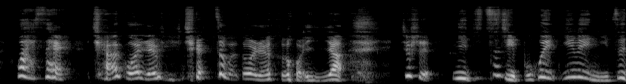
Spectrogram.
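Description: A woman speaks with a Shanxi accent. Her intonation is lively. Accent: Shanxi-accented Mandarin. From Shanxi, China. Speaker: podcast co-host. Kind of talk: casual chat.

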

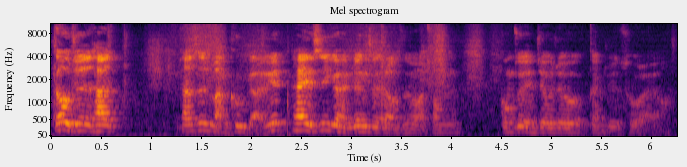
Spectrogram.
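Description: At a very fast pace, a man speaks at a fairly high pitch with lively intonation and big swings in loudness, with audible room echo and noticeable background noise. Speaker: graduating university student. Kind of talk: casual chat.

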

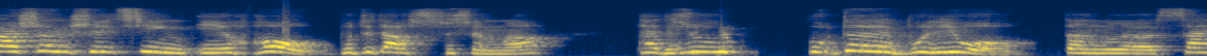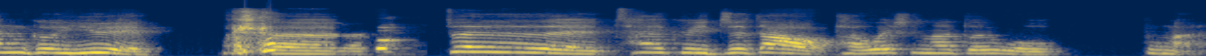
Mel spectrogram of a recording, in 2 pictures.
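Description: Very slow speech with lively intonation in a French accent. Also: woman, high pitch for a woman. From France. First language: French (speaking Chinese). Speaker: expat professional. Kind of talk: casual interview. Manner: halting, many fillers.

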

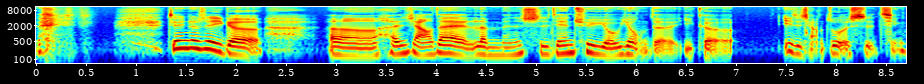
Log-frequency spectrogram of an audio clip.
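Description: With a fairly low pitch and very wide pitch swings, a woman speaks at a very slow pace with long, frequent pauses on a very clean recording with a silent background. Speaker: podcast host. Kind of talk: casual solo monologue. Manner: animated.

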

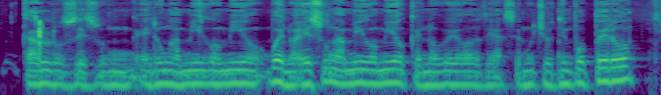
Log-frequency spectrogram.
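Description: This man has a medium pitch. His intonation is monotone and flat. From Peru. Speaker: podcast host. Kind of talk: casual interview chat.

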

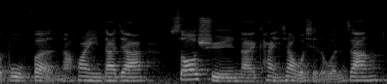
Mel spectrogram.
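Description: A woman's fairly low voice at a moderate pace, with fairly even intonation and audible room echo. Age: 30s. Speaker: online shop owner and finance blogger. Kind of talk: casual chat. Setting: rented recording space.

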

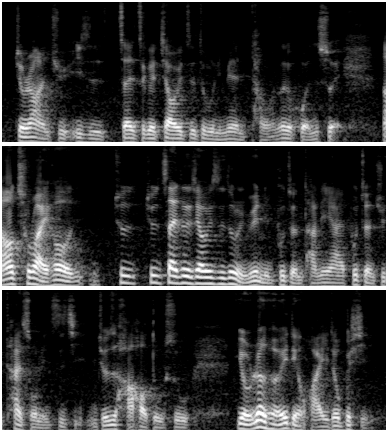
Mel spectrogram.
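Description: Very fast and with very wide pitch swings, a man with a Taiwanese accent speaks in a very deep, low pitch. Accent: Taiwanese Mandarin. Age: 30s. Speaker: vlogger and part-time cook. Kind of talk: casual monologue vlog.

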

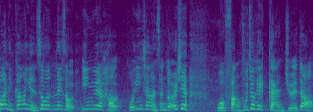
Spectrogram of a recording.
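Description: Very wide pitch swings mark a woman speaking at a very fast pace. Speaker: podcast host, music teacher. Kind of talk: interview. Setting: studio.

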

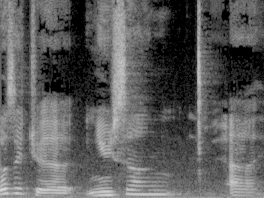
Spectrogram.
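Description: Audible room echo surrounds a woman whose medium-pitched voice makes very wide pitch swings. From Eswatini, then United States. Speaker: fashion brand founder. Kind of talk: interview. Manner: halting, with fillers.

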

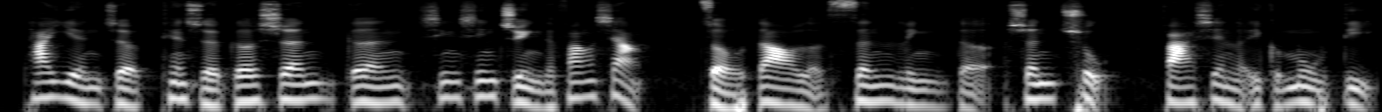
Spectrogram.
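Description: A man with a bright, sharp tone talks at a moderate pace and medium pitch, barely pausing. His pitch varies in an ordinary way on a very clean recording with a silent background. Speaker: podcast host. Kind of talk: scripted narration; interview.

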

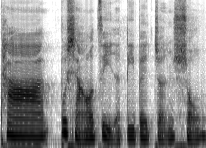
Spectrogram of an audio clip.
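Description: Over a very clean recording with a silent background, a woman with a Taiwanese accent speaks at a fairly slow pace with lively intonation. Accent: Taiwanese Mandarin. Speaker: podcast host. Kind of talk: casual chat.

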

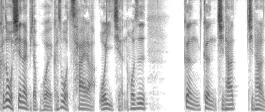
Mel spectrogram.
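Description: A man talks fairly quickly in an ordinary speaking voice, medium in pitch with ordinary pitch variation. The recording is very clean and dry, close and without echo, over a silent background. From Taiwan. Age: 30s. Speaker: psychologist and podcast co-host. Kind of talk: casual chat.

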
